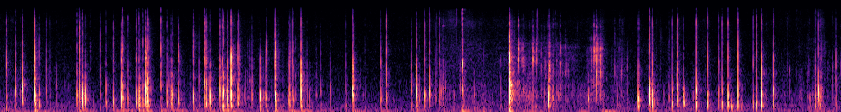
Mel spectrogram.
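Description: Long red nails squeeze, scratch and tap a small, cylindrical, shiny green vinyl zip pencil case that is hollow and soft. The result is a quiet, dense stream of short, dry crinkles and crackles, each tap brief and bright with almost no low end.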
